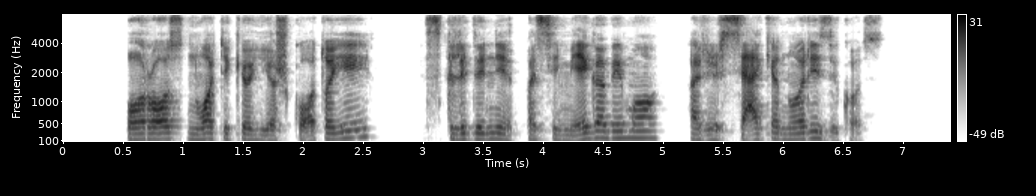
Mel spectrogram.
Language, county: Lithuanian, Kaunas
